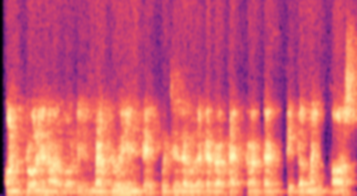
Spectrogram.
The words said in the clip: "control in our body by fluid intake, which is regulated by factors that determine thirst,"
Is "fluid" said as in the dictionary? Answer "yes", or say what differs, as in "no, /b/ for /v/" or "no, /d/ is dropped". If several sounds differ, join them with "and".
no, /d/ is dropped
